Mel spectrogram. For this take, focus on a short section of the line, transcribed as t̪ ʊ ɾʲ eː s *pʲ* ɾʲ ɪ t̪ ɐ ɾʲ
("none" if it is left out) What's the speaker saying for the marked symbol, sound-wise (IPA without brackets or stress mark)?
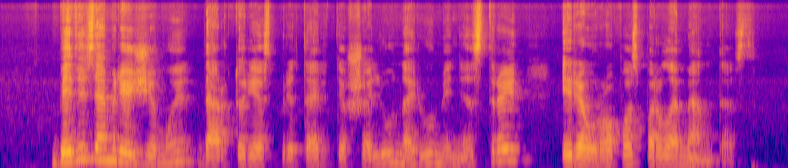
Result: pʲ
